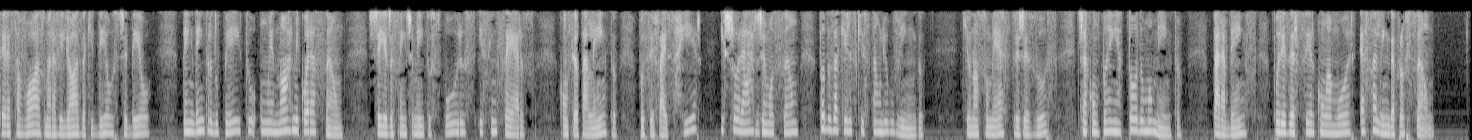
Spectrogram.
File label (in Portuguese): HOMENAGEM AO LOCUTOR (F), Só Voz; Telemensagens; HOMENAGENS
